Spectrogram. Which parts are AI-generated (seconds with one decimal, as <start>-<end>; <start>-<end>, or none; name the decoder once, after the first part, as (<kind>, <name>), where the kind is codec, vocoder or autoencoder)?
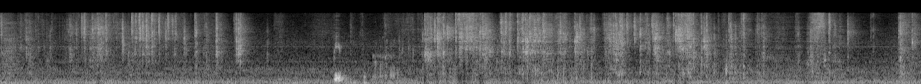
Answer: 7.7-8.2 (codec, HILCodec)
